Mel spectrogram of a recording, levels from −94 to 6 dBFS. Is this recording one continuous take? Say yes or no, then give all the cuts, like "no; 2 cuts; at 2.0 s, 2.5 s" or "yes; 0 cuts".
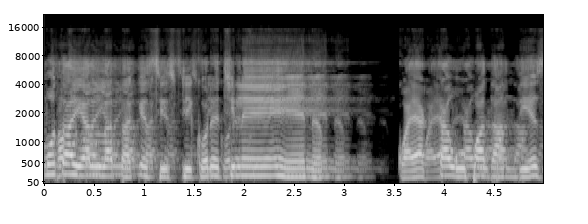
yes; 0 cuts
